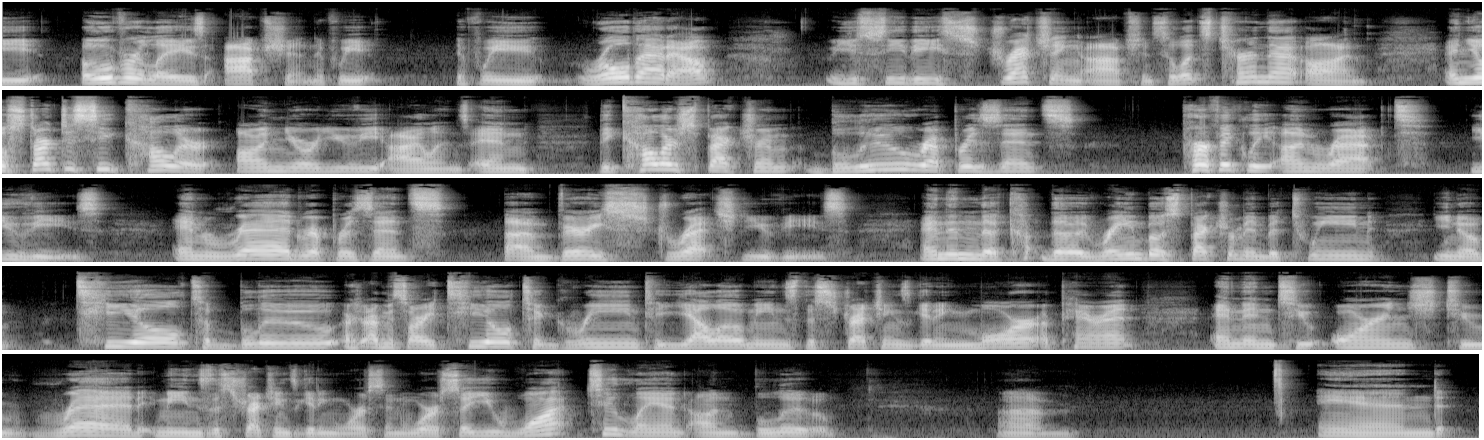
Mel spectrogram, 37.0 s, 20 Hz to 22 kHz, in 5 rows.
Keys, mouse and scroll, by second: 1.4 click, 5.8 click, 6.9 click.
